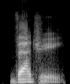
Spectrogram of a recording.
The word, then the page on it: vagi: American English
